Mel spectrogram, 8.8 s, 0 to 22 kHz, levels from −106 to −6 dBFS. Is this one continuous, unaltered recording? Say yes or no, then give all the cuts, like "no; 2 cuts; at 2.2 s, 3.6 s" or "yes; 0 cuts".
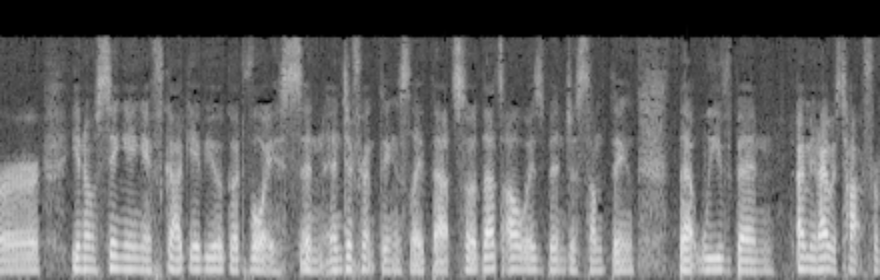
yes; 0 cuts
